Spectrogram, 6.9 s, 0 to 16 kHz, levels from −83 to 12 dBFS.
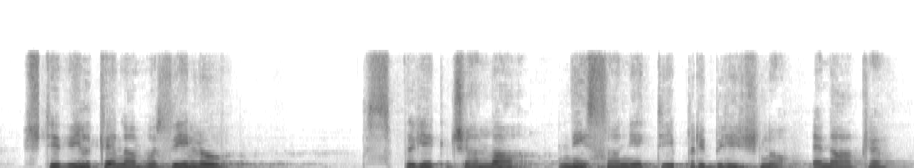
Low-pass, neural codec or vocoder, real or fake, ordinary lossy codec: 10.8 kHz; codec, 24 kHz, 1.5 kbps, HILCodec; fake; none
